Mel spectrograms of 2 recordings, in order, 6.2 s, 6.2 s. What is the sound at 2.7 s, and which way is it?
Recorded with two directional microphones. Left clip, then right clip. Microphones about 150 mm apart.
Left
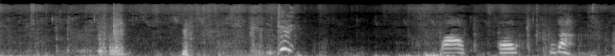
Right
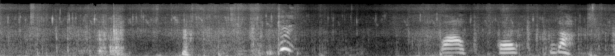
Horse, 50° left (ahead or behind).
